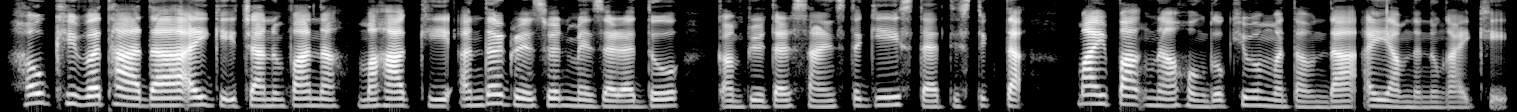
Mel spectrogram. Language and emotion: Manipuri, happy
